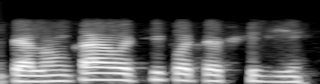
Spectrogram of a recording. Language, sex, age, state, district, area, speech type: Odia, male, 45-60, Odisha, Mayurbhanj, rural, conversation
